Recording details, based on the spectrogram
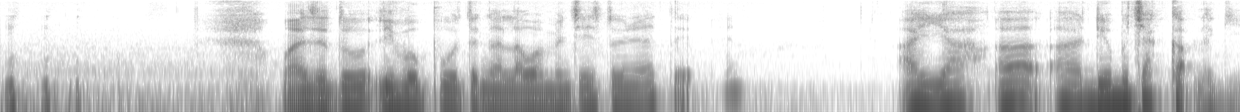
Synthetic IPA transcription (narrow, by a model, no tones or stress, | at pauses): ma̰s̬ət̪ulivəpult̪əŋahlawanmãɲt͡ʃaist̪ojnat̪ə̰ʔ̚kan | ʔa̰jahəʔədiabət͡ʃakap̚laɡi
